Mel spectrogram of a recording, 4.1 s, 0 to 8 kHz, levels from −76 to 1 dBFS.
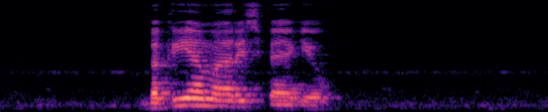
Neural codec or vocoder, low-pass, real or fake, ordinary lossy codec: none; 7.2 kHz; real; AAC, 48 kbps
